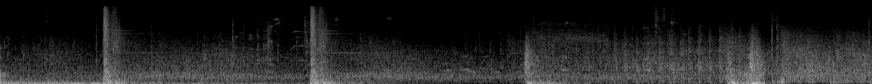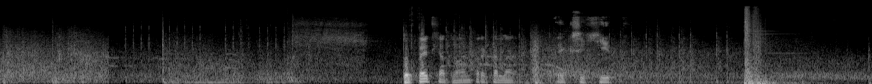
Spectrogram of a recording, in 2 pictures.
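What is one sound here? A mortar fires with loud, sharp booms, again and again.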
